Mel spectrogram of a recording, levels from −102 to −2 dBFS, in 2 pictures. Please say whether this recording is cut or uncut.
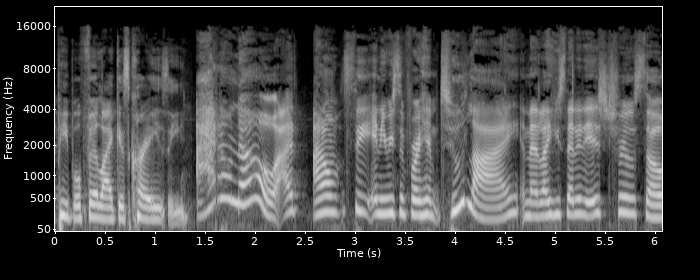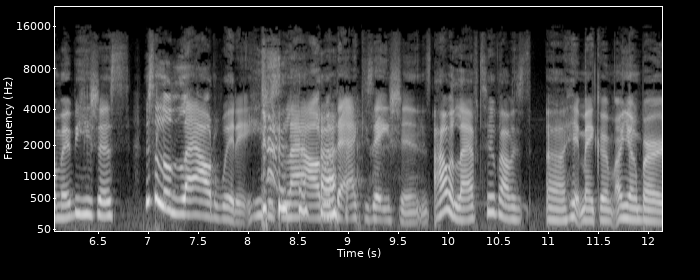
cut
